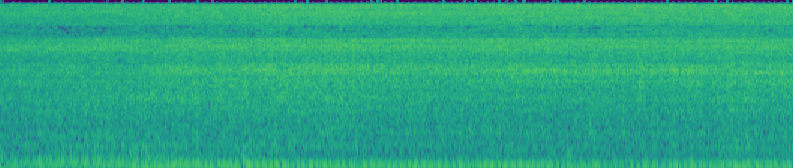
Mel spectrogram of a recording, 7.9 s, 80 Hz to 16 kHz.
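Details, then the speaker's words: 1968 Impala 327 V8, off the road almost 40 years, after only cleaning the points: low steady burble with an even beat, no misses or knocks, idling until it ran out of gas; normal idle. "cheat all I did was clean the points off and left everything else alone and it's just sitting here idling and we just ran out of gas"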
